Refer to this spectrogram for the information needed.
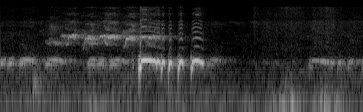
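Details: Local wild-type zebra dove, a very active singer with a big voice, in a lure recording: a loud burst of five or six quick, rolling coos, introduced by a longer steady note, while other birds chirp higher and fainter in the background.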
